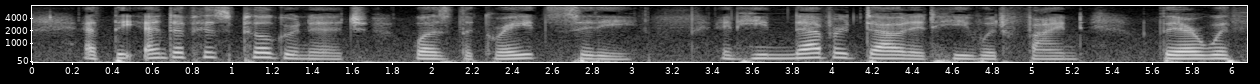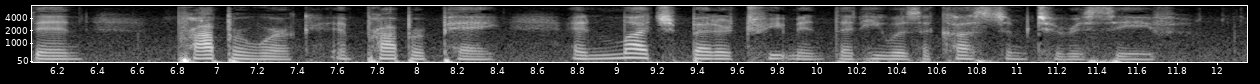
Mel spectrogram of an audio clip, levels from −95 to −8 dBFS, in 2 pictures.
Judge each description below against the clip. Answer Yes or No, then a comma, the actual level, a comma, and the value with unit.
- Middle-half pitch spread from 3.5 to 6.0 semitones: No, average, 2.9 semitones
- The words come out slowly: No, average, 165 wpm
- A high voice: No, medium, 180 Hz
